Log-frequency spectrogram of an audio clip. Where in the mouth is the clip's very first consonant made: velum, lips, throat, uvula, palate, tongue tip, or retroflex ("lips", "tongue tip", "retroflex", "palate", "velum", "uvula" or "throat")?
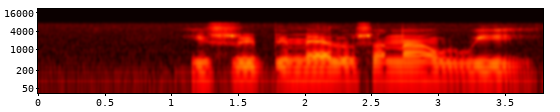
throat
